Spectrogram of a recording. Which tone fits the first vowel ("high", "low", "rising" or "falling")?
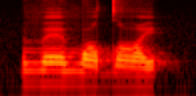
high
